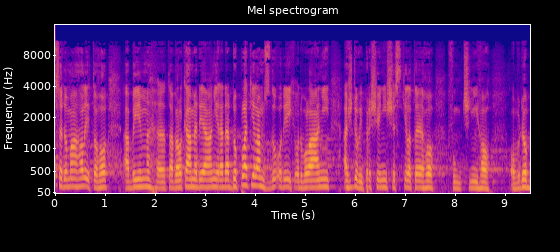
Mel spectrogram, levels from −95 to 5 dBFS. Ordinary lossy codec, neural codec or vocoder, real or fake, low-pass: MP3, 48 kbps; codec, 44.1 kHz, 7.8 kbps, DAC; fake; 14.4 kHz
